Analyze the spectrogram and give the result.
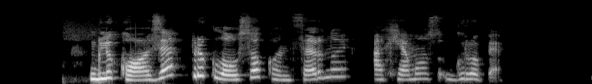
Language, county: Lithuanian, Panevėžys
